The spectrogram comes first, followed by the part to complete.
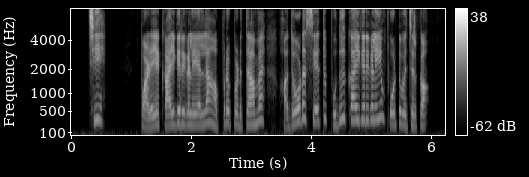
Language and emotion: Tamil, disgusted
